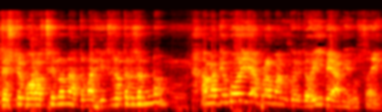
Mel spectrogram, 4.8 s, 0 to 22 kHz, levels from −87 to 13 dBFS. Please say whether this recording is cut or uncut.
cut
